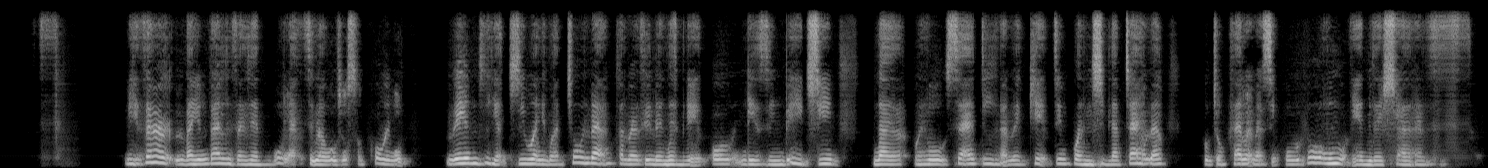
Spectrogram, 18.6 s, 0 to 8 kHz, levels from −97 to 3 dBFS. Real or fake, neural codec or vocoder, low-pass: fake; codec, 16 kHz, 0.5 kbps, FreqCodec, larger model; 7.2 kHz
